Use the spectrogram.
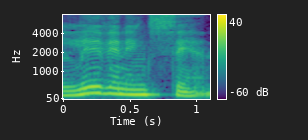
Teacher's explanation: indicando que aquele G final do ING não seria pronunciado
